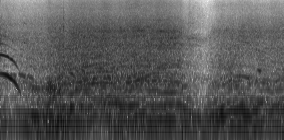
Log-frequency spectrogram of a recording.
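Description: Lifted Dodge Durango mud truck's engine revving hard under load as it powers through mud, its pitch rising and falling. The revs drop briefly about four seconds in, then climb again.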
